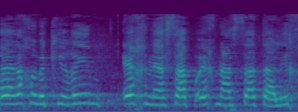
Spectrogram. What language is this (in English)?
Hebrew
